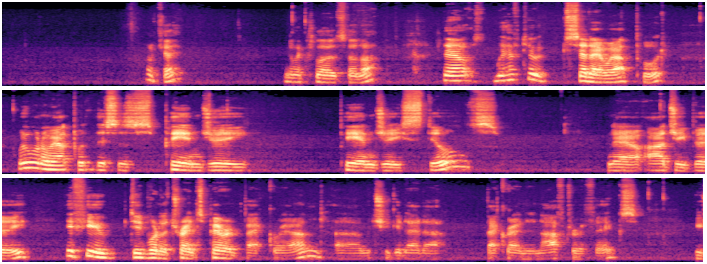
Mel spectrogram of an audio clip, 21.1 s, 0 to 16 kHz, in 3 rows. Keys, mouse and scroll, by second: 7.1 click, 13.7 click, 20.6-21.0 drag.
